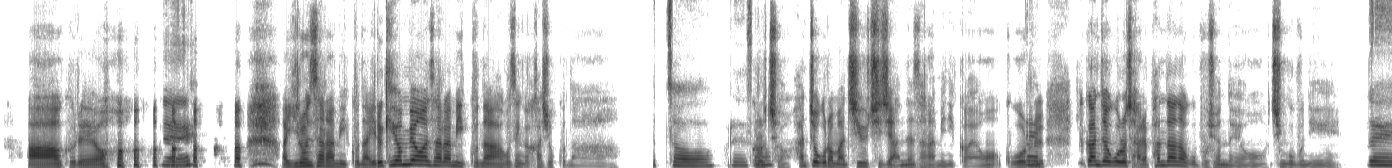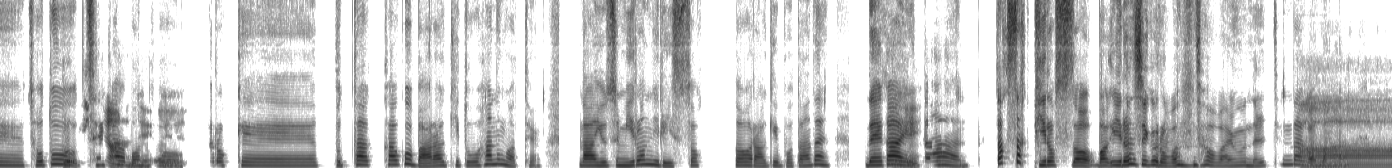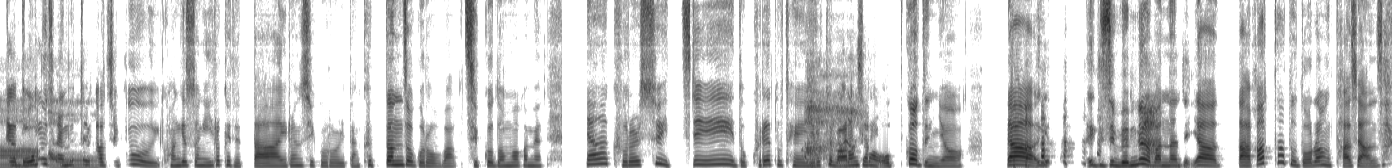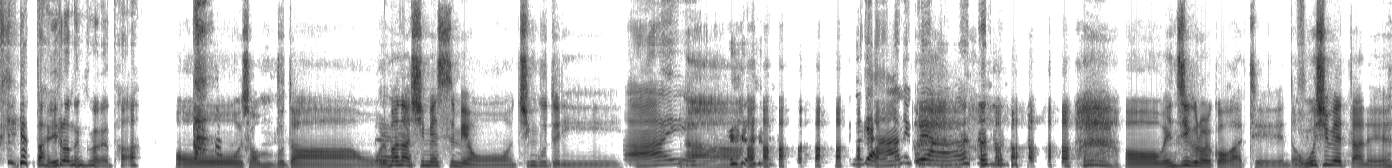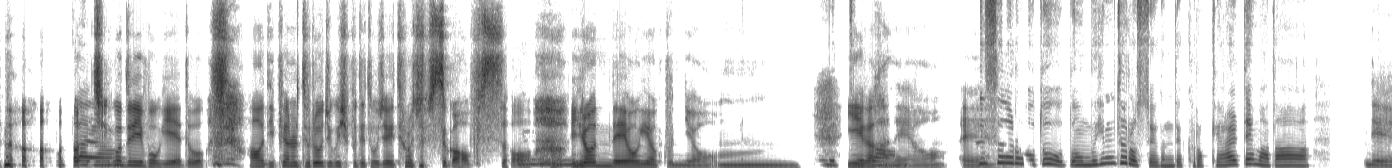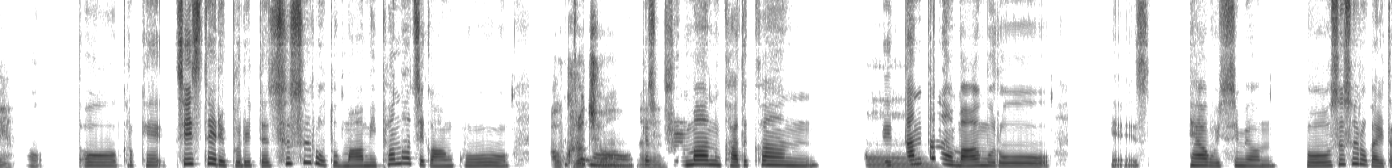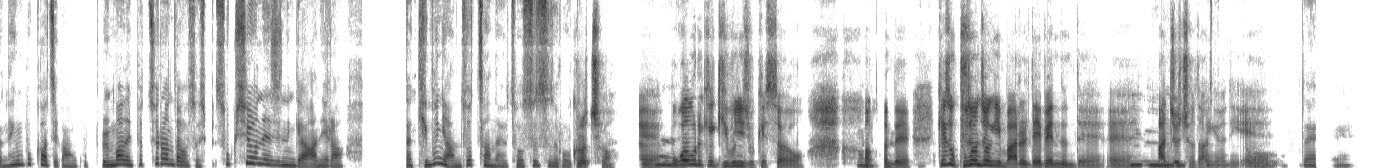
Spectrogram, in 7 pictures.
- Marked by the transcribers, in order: laugh; other background noise; laughing while speaking: "네"; tapping; background speech; laughing while speaking: "식으로 먼저"; laugh; laugh; laughing while speaking: "안 사귀겠다. 이러는 거예요 다"; laugh; put-on voice: "아이 그게 아니고요"; laugh; laugh; laugh; laughing while speaking: "들어 줄 수가 없어"; laugh; laughing while speaking: "네"
- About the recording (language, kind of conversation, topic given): Korean, podcast, 사랑이나 관계에서 배운 가장 중요한 교훈은 무엇인가요?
